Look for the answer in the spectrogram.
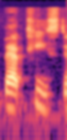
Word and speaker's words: Baptiste: And today we have with us Tracey Baptiste. Did I say it correctly? – Baptiste. The P Baptiste. Is silent.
